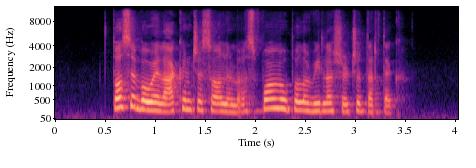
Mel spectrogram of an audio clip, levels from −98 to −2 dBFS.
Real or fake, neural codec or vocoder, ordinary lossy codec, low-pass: fake; codec, 24 kHz, 0.9 kbps, WavTokenizer, small release; AAC, 64 kbps; 10.8 kHz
